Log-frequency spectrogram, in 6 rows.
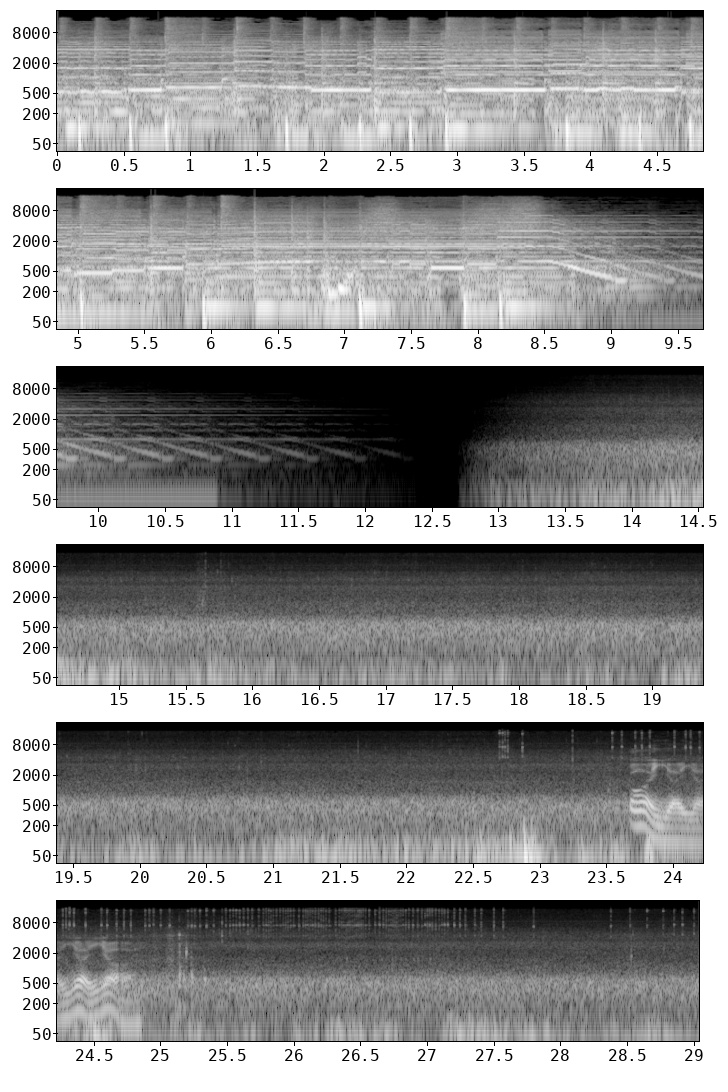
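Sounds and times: fast-flowing river rushing: 0:00.0 - 0:09.4
music track: 0:00.0 - 0:11.0.

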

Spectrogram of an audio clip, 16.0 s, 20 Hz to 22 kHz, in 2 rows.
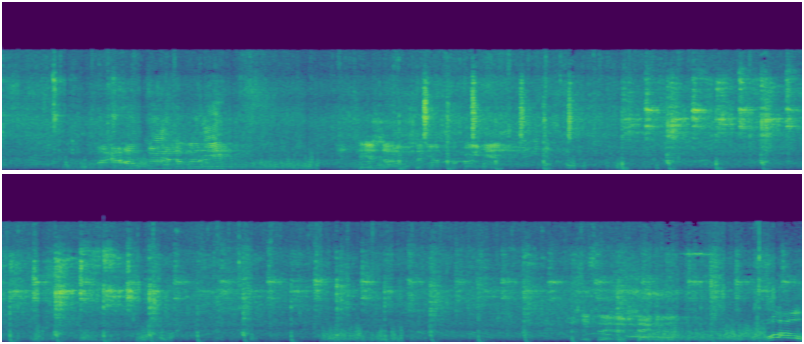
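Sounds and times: music with a steady beat: 0:04.0 - 0:15.8.

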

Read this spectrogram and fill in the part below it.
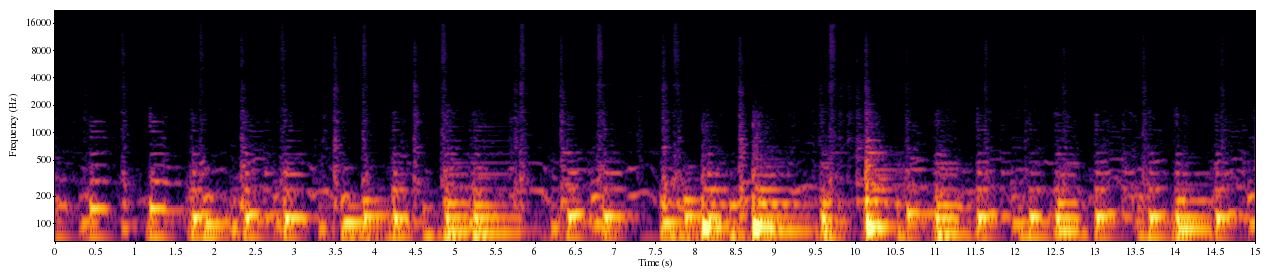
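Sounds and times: light drum kit strokes: 0:00.0 - 0:15.0
plucked double bass: 0:00.0 - 0:15.0.

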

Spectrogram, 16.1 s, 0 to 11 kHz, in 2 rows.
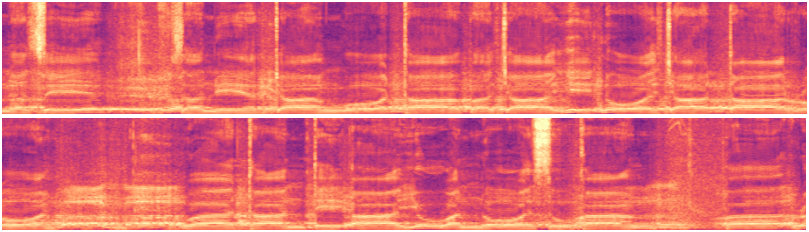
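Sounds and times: monks chanting in unison: 0:00.0 - 0:16.0.

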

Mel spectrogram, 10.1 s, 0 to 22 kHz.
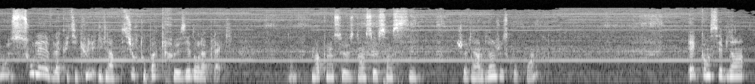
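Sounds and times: electric nail drill whining: 0:00.0 - 0:10.0.

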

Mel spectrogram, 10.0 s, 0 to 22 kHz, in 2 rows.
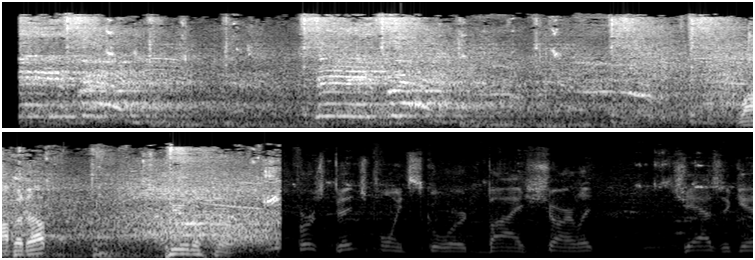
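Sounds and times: arena crowd noise: 0:00.1 - 0:10.0.

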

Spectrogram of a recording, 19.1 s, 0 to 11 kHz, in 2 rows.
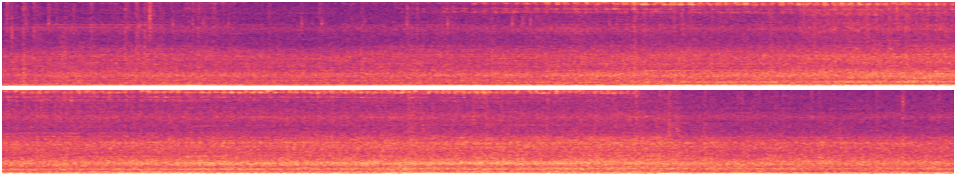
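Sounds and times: bus engine drone: 0:00.0 - 0:19.0
road noise: 0:00.0 - 0:19.0.

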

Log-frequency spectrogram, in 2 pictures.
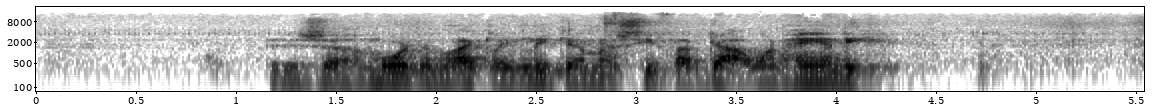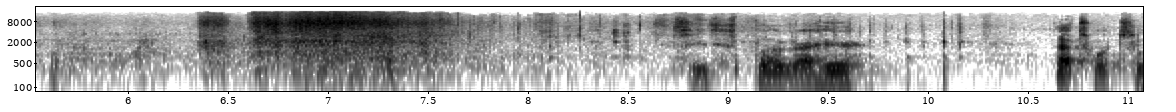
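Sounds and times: plastic sheeting rustling: 0:05.7 - 0:08.2.

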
